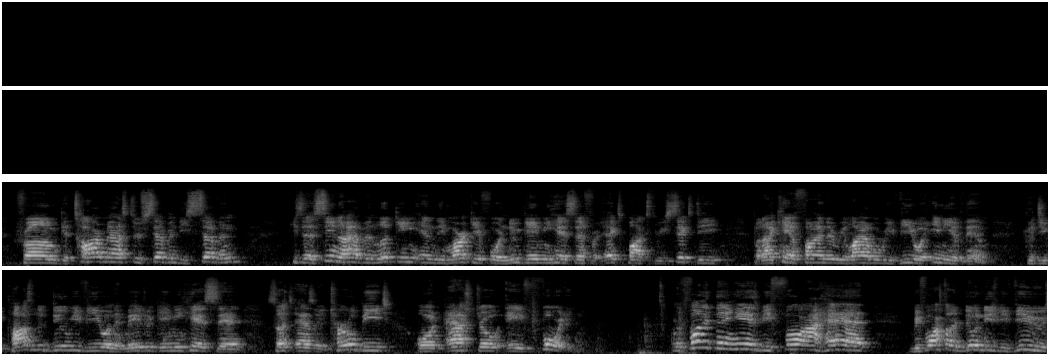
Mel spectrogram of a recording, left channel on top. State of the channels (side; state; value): left; silent; digital silence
